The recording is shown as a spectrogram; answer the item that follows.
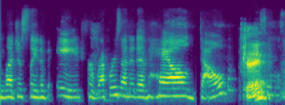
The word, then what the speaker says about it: Daub: After a hiatus working as a legislative aide for Representative Hal Daub. Okay. That's how you pronounce his name.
